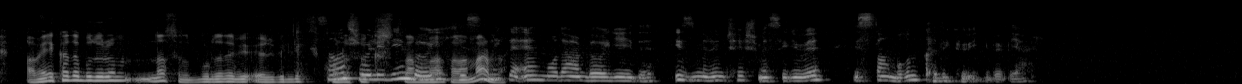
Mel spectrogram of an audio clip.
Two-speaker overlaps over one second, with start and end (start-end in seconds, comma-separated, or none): 3.3-5.0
